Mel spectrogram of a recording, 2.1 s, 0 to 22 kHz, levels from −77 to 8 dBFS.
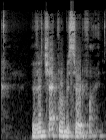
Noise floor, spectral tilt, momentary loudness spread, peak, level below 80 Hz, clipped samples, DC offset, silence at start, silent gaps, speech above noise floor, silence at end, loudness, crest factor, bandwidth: -44 dBFS; -3.5 dB/octave; 13 LU; 0 dBFS; -44 dBFS; 0.1%; under 0.1%; 0.05 s; none; 33 dB; 0 s; -10 LUFS; 12 dB; over 20 kHz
